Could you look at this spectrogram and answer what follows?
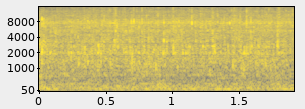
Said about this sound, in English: Hang on, let me flush another time. Whoa, it's like a whitewater rapid. It's like fast all of a sudden.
